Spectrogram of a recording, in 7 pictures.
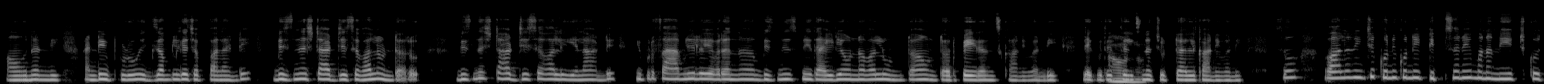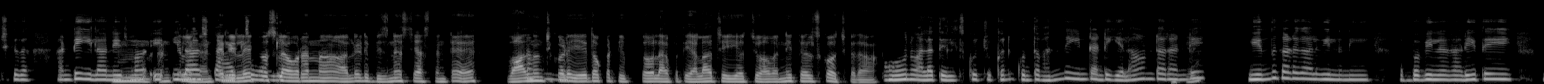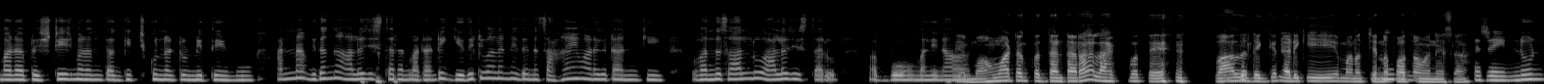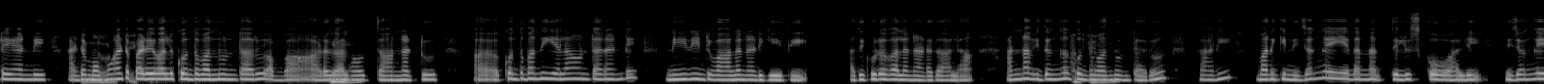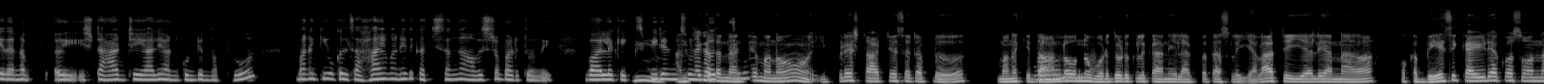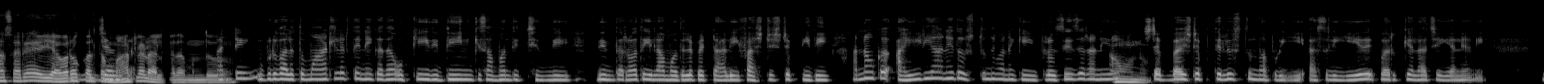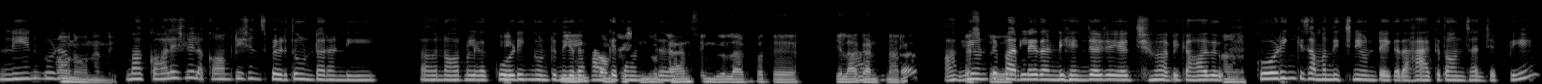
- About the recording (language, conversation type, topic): Telugu, podcast, స్వీయాభివృద్ధిలో మార్గదర్శకుడు లేదా గురువు పాత్ర మీకు ఎంత ముఖ్యంగా అనిపిస్తుంది?
- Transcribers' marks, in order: in English: "ఎగ్జాంపుల్‌గా"; in English: "బిజినెస్ స్టార్ట్"; in English: "బిజినెస్ స్టార్ట్"; in English: "ఫ్యామిలీలో"; in English: "బిజినెస్"; in English: "ఐడియా"; in English: "పేరెంట్స్"; in English: "సో"; in English: "టిప్స్"; in English: "స్టార్ట్"; in English: "రిలేటివ్స్‌లో"; in English: "ఆల్రెడీ బిజినెస్"; in English: "ప్రెస్‌టేజ్"; giggle; chuckle; in English: "స్టార్ట్"; in English: "ఎక్స్‌పీరియన్స్"; in English: "స్టార్ట్"; in English: "బేసిక్ ఐడియా"; in English: "ఫస్ట్ స్టెప్"; in English: "ఐడియా"; in English: "ప్రొసిజర్"; in English: "స్టెప్ బై స్టెప్"; in English: "వర్క్"; in English: "కాంపిటీషన్స్"; in English: "నార్మల్‌గా కోడింగ్"; other background noise; in English: "కాంపిటీషన్ డాన్సింగ్"; in English: "హ్యాకథాన్స్"; laughing while speaking: "పర్లేదండి. ఎంజాయ్ చేయొచ్చు. అవి కాదు"; in English: "ఎంజాయ్"; in English: "కోడింగ్‌కి"; other noise; in English: "హ్యాకథాన్స్"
